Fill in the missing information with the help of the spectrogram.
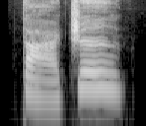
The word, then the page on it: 打针: dǎ zhēn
